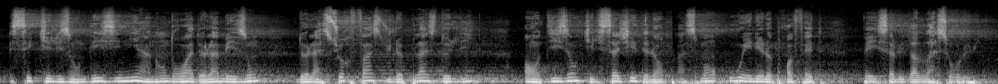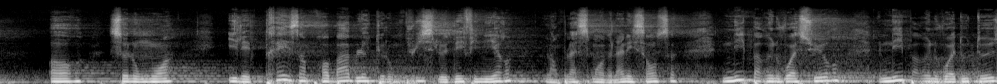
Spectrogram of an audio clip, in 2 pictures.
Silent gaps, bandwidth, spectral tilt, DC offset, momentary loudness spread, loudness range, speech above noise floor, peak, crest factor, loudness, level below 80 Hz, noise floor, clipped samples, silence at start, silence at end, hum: none; 14.5 kHz; -5.5 dB/octave; under 0.1%; 8 LU; 2 LU; 20 dB; -2 dBFS; 10 dB; -14 LUFS; -28 dBFS; -33 dBFS; under 0.1%; 0.1 s; 0 s; none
